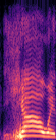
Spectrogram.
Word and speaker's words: Yahweh: It can be appropriate, but the actual word is Yohevah, Yahweh, the great God of Israel. That is how the Hebrews would have pronounced it.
